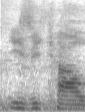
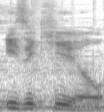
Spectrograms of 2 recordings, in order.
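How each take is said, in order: First: The name ends with a sound like 'Kyle'. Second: The name ends with a sound like 'kee-ul'. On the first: The speaker calls it wrong. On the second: The speaker calls it right.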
